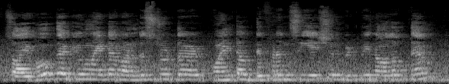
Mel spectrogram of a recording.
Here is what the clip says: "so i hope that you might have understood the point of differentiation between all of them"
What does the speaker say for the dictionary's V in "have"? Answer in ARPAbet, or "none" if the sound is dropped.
V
